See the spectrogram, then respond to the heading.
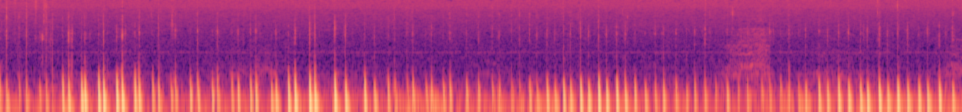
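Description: A small, solid, breaded fried chicken nugget is held in the fingers and tapped and scratched with long manicured nails close to the microphone. Rapid, dull, low thumps follow one another steadily, each dying away almost at once. A brief, softer scratching rustle comes near the end, over a faint steady tone.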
